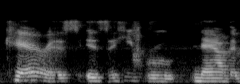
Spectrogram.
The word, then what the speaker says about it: Kharis: Summit as well you can follow Carey's group Karis is spelled k-h-a-r-i-s um on Facebook and again you'll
